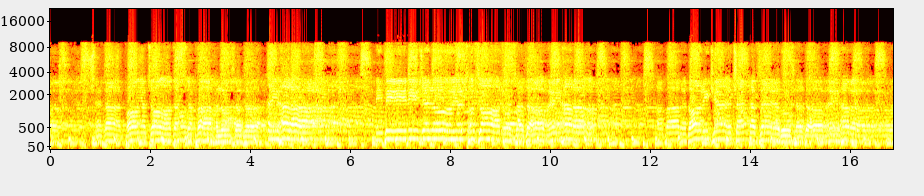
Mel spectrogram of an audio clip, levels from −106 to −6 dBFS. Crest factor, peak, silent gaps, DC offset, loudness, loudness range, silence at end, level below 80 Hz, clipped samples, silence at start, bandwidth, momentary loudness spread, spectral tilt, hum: 8 dB; 0 dBFS; none; under 0.1%; -8 LUFS; 2 LU; 0 s; -34 dBFS; 0.2%; 0 s; 16 kHz; 5 LU; -3 dB/octave; none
